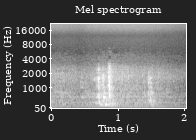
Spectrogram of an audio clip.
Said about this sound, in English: Easy with the door. Careful.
